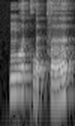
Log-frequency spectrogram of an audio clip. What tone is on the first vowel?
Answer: rising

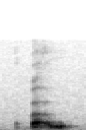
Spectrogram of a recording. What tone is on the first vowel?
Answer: rising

